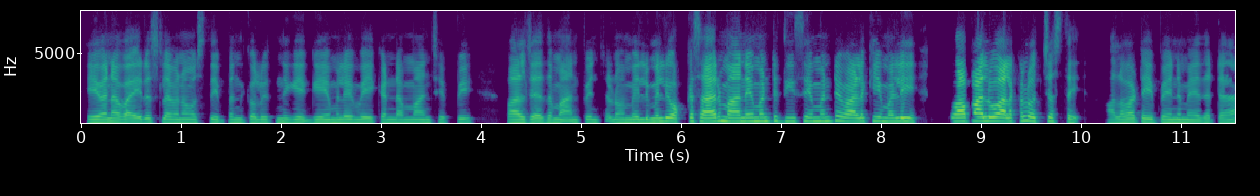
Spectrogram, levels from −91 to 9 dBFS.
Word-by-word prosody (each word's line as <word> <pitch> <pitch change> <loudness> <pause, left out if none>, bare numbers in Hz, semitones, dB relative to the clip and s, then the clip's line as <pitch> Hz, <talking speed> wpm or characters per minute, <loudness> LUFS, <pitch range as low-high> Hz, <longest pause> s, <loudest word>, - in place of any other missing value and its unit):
ఏమైనా 205 +2 +1
వైరస్లు 205 +5 -3
ఏమైనా 195 +1 -4
వస్తే 190 +2 -14
ఇబ్బంది 190 +5 -7
కలుగుతుంది 180 +3 -5
గే 180 - -1
గేములేం 190 +3 -2
వేయకండమ్మా 180 +1 -4
అని 180 - -6
చెప్పి 175 +4 -8 0.4
వాళ్ళ 190 -1 +2
చేత 170 +3 -1
మానిపించడం 175 +2 -5
మెల్లి, 190 +1 -1
మెల్లి 230 +3 +3
ఒక్కసారి 240 +2 +4
మానేయమంటే 255 +3 +2
తీసేయమంటే 255 +3 -2
వాళ్ళకి 240 +3 +1
మళ్ళీ 240 +1 +4 0.4
కోపాలు, 270 +2 +7
అలకలొచ్చేస్తాయి 255 -3 0 0.3
అలవాటు 210 +5 -2
అయిపోయిన 190 -1 -2
మీదట. 165 0 -6
200 Hz, 135 wpm, -20 LUFS, 180-245 Hz, 0.4 s, కోపాలు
